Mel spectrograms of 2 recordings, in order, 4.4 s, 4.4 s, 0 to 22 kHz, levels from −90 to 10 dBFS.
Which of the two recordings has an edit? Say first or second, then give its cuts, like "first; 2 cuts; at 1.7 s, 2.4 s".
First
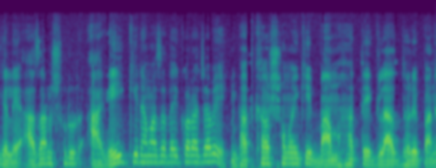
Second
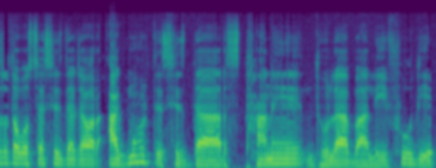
first; 1 cut; at 2.4 s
